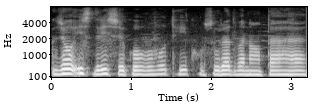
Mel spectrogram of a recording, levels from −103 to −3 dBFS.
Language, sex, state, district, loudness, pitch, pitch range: Hindi, female, Jharkhand, Ranchi, -15 LUFS, 170 Hz, 165-180 Hz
